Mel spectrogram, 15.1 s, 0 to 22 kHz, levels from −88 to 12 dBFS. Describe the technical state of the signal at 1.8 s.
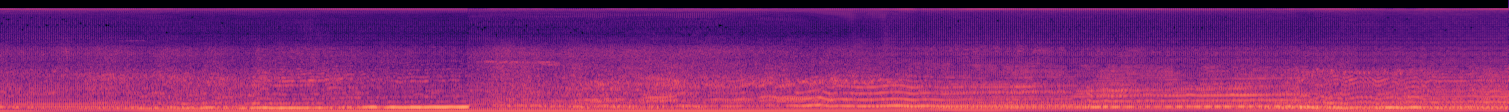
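At 1.8 s the signal is intact, with no audible fault at that moment.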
